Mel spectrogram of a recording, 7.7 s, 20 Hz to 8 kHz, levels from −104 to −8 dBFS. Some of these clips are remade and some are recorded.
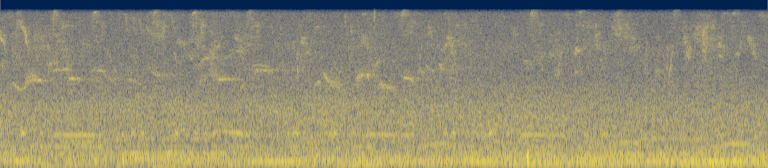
recorded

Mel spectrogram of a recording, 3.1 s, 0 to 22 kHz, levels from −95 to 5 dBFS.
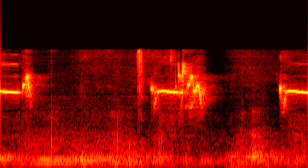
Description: remade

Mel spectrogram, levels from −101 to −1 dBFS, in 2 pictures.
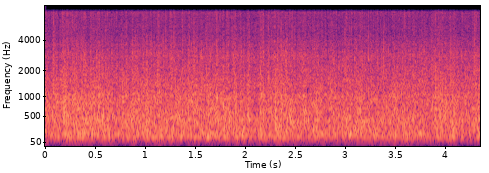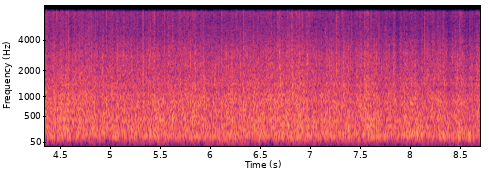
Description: recorded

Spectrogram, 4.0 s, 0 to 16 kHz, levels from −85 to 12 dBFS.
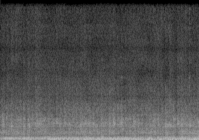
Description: remade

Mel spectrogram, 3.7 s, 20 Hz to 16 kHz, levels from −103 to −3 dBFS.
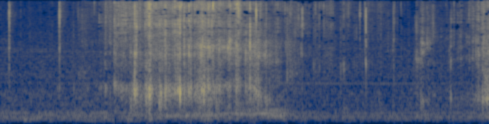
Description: recorded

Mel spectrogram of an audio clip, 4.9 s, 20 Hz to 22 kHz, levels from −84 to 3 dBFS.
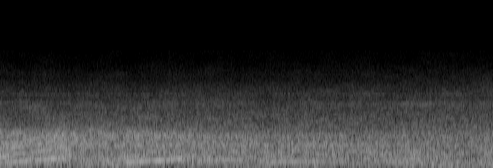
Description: remade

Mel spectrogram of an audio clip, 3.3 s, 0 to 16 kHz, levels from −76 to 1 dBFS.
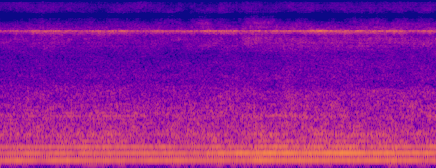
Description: remade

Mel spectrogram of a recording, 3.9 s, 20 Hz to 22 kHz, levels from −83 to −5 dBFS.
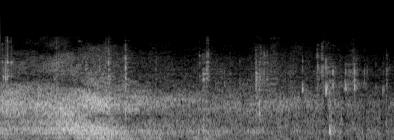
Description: recorded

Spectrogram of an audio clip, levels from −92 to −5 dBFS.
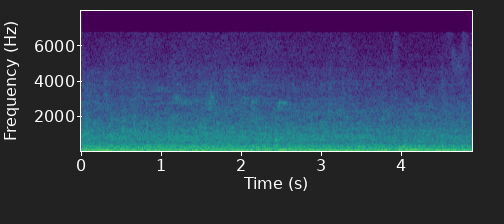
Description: remade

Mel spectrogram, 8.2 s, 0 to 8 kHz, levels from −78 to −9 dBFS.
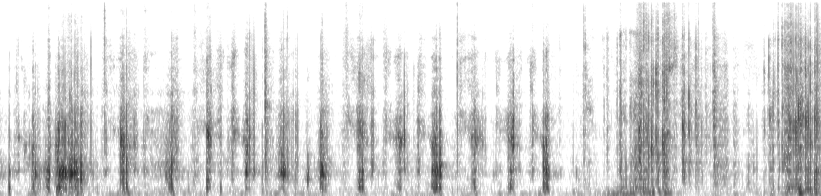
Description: remade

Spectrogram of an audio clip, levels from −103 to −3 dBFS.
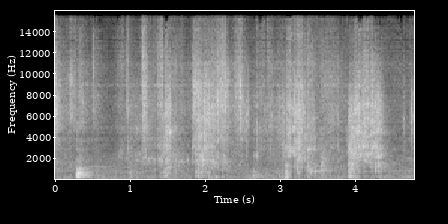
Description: remade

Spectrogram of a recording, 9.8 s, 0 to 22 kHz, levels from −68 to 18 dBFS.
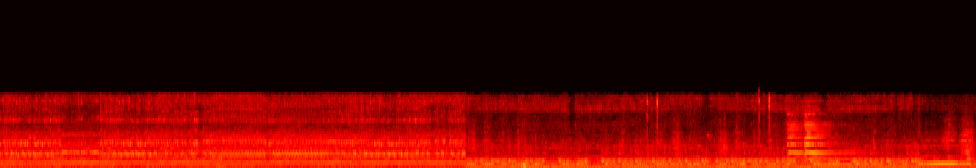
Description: recorded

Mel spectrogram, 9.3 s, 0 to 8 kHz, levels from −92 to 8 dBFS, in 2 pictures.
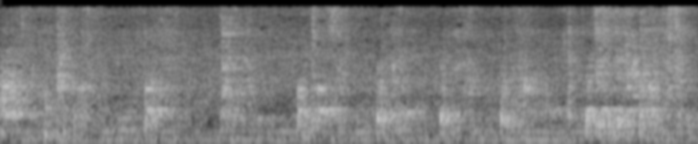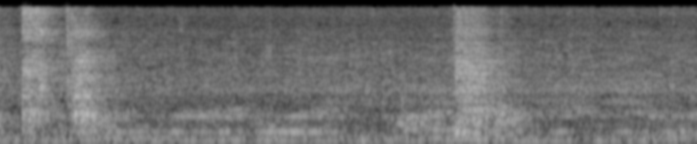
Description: recorded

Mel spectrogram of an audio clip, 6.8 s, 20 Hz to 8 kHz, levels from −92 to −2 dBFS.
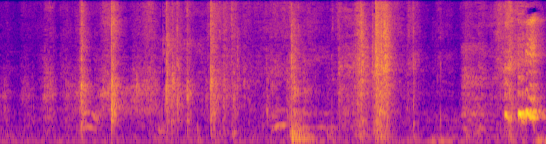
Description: recorded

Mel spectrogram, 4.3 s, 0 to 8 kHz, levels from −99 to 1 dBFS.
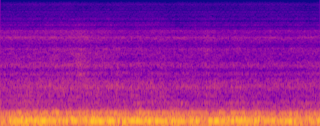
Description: remade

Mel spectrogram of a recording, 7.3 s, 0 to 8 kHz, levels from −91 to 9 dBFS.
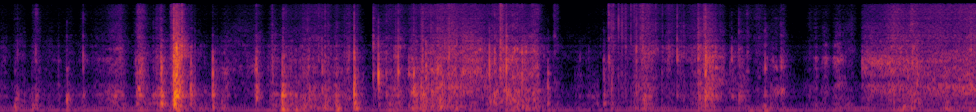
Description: remade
